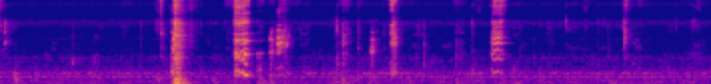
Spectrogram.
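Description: A woman gagging after swallowing a raw egg: a string of short, irregular choking noises, the loudest about two seconds in.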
